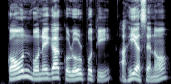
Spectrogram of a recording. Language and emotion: Assamese, neutral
